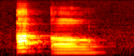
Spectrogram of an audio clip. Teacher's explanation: that sudden stop before the uh-oh, that is the sound of the okina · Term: glottal stop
